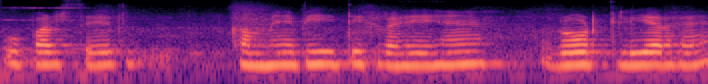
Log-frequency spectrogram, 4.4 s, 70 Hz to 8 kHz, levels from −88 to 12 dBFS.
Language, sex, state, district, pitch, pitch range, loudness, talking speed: Hindi, female, Haryana, Charkhi Dadri, 215 Hz, 210-220 Hz, -17 LUFS, 135 wpm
